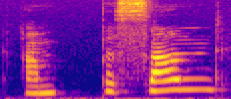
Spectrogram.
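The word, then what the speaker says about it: ampersand: really got this lovely Amper sand Amper sand is how you say it Amper sand um with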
